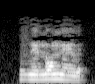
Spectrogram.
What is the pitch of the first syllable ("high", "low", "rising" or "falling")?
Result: low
